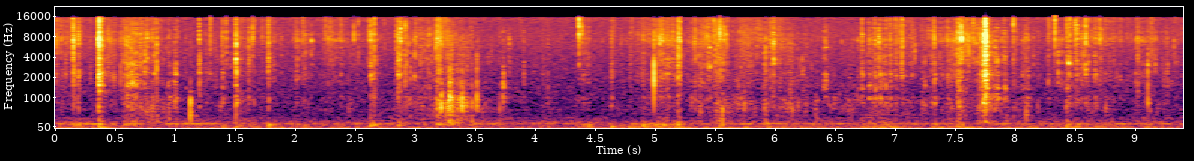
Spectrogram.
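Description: A solid yellow bar of soap, held in the hand, is shaved with a utility knife blade and crumbles. Sharp, dry scraping clicks and crackles come in a rapid, irregular stream over a low rumble, with brighter flakes snapping off throughout.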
